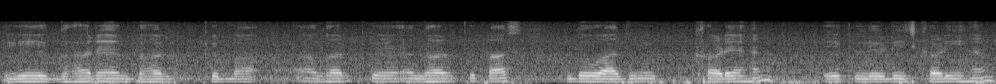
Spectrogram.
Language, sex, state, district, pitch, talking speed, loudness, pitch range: Hindi, male, Bihar, West Champaran, 135 Hz, 110 wpm, -17 LUFS, 125-135 Hz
